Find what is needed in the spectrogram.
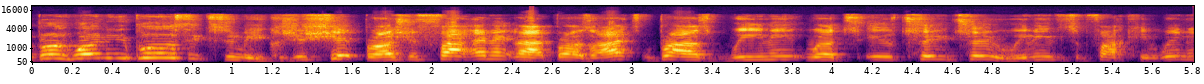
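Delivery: mock annoyed teammate. Teammates squabbling over a missed pass, mock annoyed. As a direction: argue back like an aggrieved player. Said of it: "They're like".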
